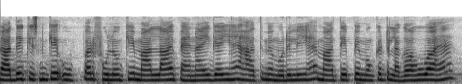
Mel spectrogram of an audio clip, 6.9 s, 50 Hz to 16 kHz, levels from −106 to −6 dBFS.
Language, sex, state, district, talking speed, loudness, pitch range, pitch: Hindi, female, Chhattisgarh, Bilaspur, 180 wpm, -15 LUFS, 225-245 Hz, 235 Hz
